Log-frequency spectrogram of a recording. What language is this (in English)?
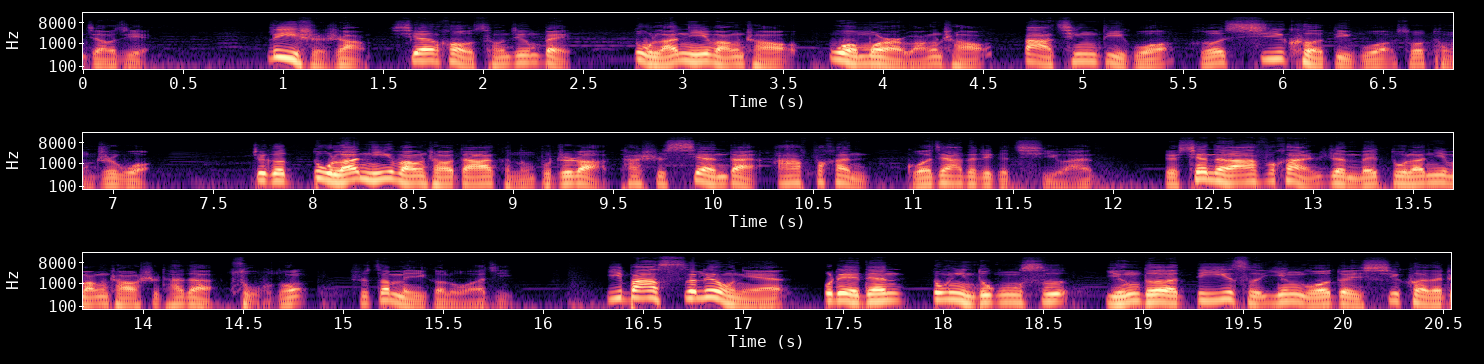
Chinese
